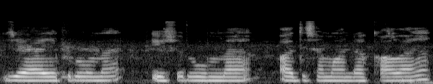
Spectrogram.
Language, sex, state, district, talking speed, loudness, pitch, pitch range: Hindi, female, Uttar Pradesh, Saharanpur, 165 wpm, -17 LUFS, 180 Hz, 175-185 Hz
